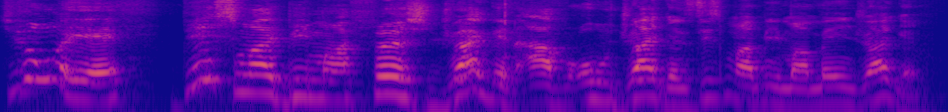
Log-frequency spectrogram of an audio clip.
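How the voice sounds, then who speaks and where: A man's voice: sits high, sing-song, a little fast, a little mellow. A man with a London accent hosting a casual film chat, slangy and repeating phrases for emphasis. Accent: London British. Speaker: podcast host. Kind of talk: casual panel chat about films.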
